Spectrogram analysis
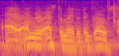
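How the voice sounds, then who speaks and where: Actor as an earnest low-voiced young husband. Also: male voice, normal speed, highs cut off, natural voice. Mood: brooding, resigned. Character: earnest, long-suffering young husband Chris, hurt but devoted. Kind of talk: old-time radio drama acting. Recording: noisy old radio drama recording.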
